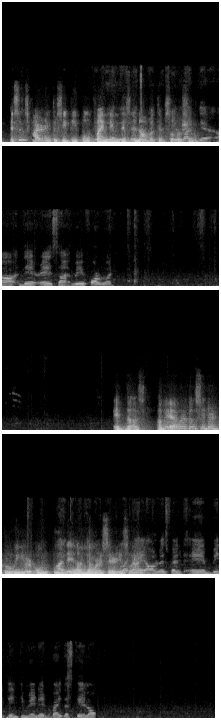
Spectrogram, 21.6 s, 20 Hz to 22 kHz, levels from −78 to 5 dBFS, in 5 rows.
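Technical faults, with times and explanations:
No technical faults detected.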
